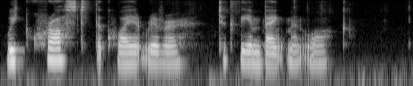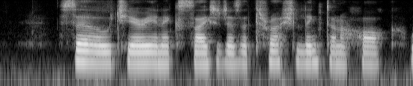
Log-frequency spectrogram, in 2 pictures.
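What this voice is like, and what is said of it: Soft lilting accent. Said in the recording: “the soft lilt of her accent”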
